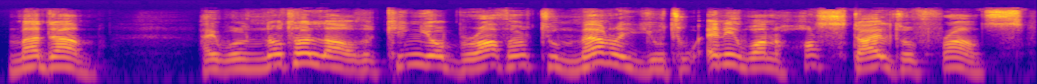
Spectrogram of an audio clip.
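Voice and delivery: loud, forceful royal threat; furious king. A narrator's reading. Furious king confronting the queen, loud. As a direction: lay down the law in fury. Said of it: "came a furious King Francois".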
